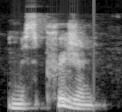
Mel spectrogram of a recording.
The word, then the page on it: misprision: British English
